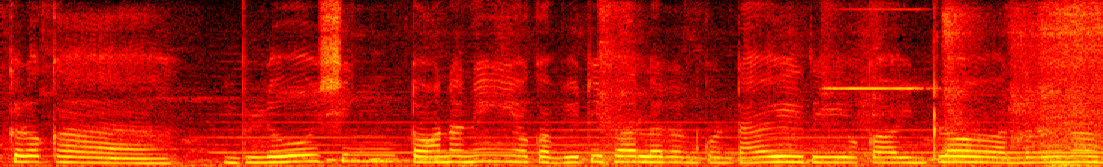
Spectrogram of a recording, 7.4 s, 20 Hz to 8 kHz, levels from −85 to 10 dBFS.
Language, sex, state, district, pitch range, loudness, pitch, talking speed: Telugu, female, Andhra Pradesh, Krishna, 245-275 Hz, -17 LUFS, 260 Hz, 100 wpm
